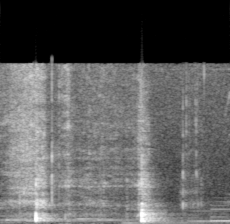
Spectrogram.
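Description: Chef's knife scoring a raw chicken leg on a wooden cutting board: two sharp knocks of the blade meeting the board, about a second apart, over background music.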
